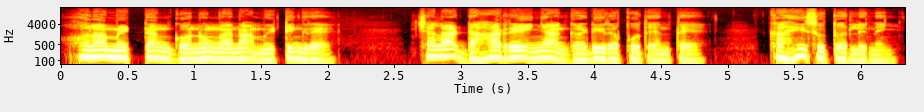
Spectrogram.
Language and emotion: Santali, sad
